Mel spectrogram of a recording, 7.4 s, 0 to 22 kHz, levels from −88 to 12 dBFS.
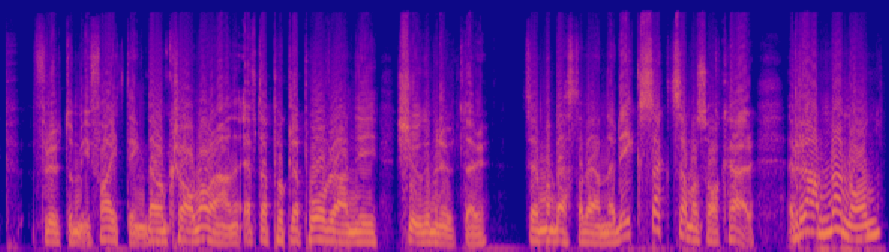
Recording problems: distortion; heavy; 25% of the sound clipped

